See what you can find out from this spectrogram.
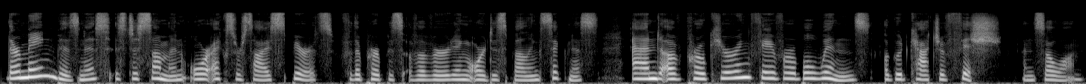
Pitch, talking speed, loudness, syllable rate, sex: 240 Hz, 165 wpm, -17 LUFS, 5.0 syllables/s, female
